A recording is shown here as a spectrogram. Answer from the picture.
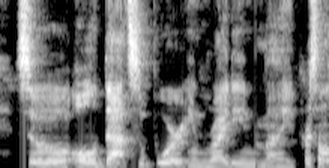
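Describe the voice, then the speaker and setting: This man has a medium-pitched voice with a Spanish accent. He talks at a fairly slow pace on a very clean recording with a silent background. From rural Mexico. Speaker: medical school applicant. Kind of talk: interview.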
